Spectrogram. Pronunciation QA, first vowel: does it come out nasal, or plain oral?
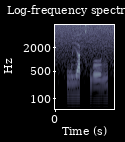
oral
